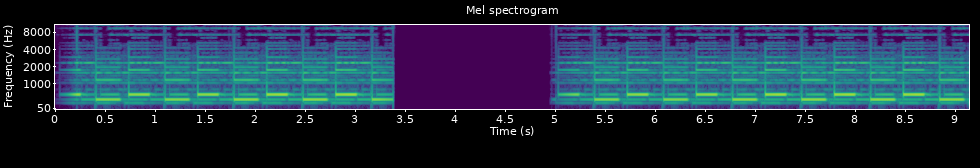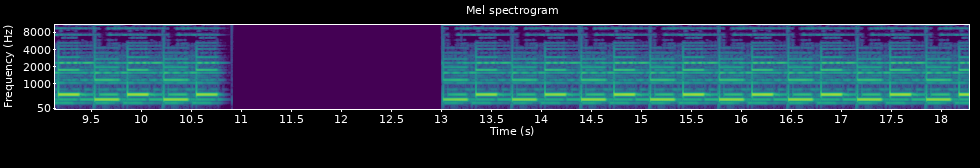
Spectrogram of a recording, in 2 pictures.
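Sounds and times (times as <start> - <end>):
alarm ringtone: 0.0 - 3.4, 5.0 - 10.9, 13.0 - 18.2.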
